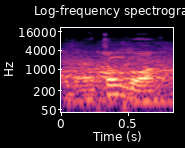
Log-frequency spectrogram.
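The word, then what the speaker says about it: 中国: Zhongguo. Zhongguo?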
